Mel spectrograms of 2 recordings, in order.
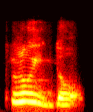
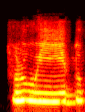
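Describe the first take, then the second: First: The i is unstressed. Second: The i is stressed. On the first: It is the noun for a fluid substance. The speaker calls it right. "é essa a pronúncia" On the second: It is the past participle of the verb to flow. The speaker calls it wrong. "com acento no i, como muita gente fala"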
